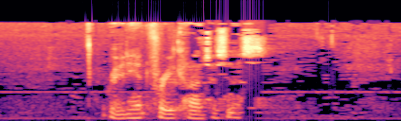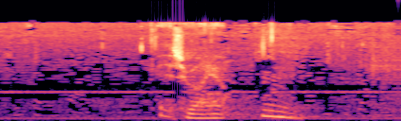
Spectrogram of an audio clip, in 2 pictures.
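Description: A man speaks calmly into a microphone nearby.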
